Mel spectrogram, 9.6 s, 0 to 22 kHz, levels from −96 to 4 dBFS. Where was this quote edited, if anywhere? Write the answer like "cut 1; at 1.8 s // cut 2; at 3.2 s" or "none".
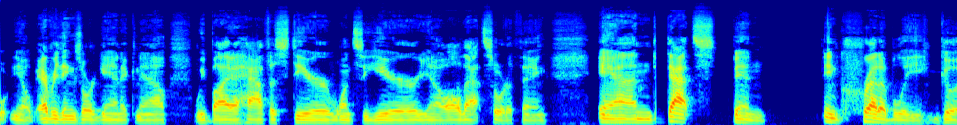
cut 1; at 6.6 s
